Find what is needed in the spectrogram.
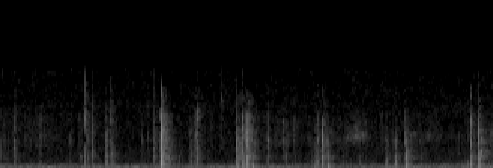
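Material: Wood.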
